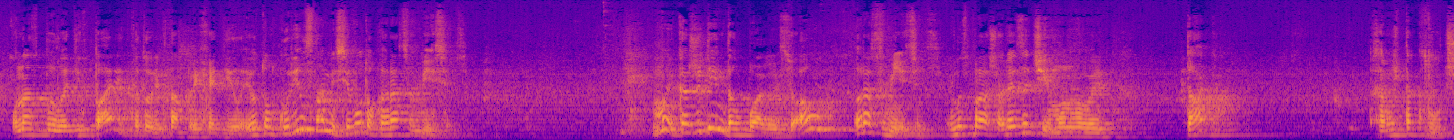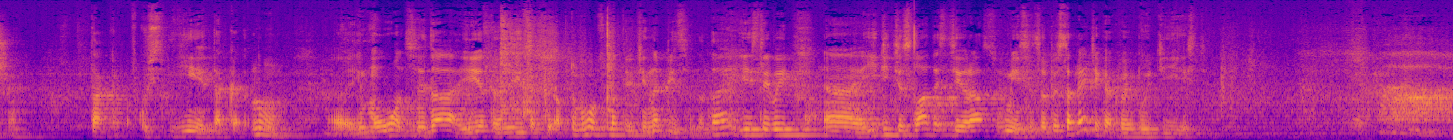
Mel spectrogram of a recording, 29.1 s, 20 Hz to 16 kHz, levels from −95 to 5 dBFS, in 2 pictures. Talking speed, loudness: 140 wpm, -23 LUFS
